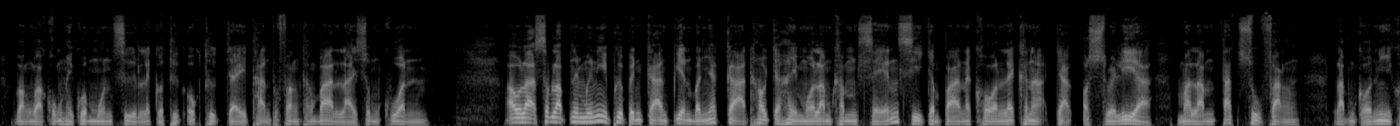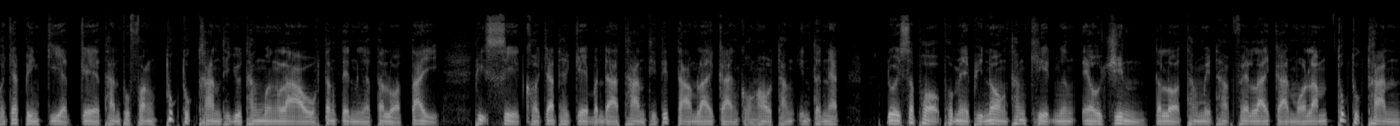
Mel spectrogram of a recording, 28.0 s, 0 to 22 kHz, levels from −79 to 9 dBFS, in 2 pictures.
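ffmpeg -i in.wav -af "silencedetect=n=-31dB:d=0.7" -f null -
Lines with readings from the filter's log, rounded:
silence_start: 4.23
silence_end: 5.08 | silence_duration: 0.85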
